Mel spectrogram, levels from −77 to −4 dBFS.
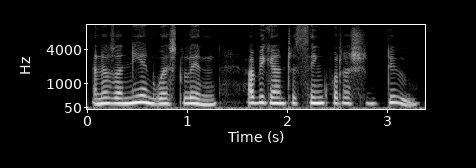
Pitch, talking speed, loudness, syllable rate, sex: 220 Hz, 250 wpm, -16 LUFS, 5.7 syllables/s, female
